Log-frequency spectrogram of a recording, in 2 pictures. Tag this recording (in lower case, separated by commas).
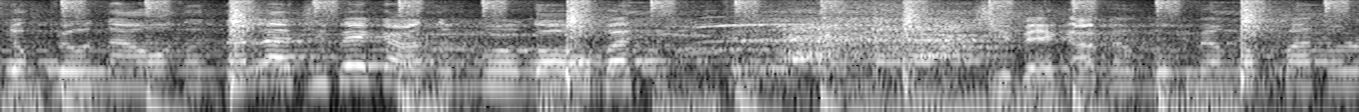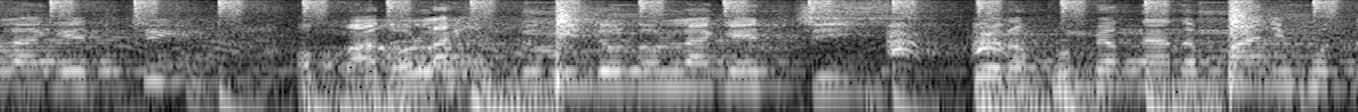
music, funk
